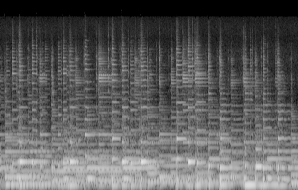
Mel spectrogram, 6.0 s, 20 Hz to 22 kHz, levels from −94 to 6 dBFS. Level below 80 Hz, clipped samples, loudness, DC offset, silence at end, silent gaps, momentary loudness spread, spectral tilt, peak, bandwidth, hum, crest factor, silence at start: -38 dBFS; under 0.1%; -16 LUFS; under 0.1%; 0 s; none; 5 LU; -6.5 dB/octave; -2 dBFS; 13 kHz; none; 14 dB; 0 s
